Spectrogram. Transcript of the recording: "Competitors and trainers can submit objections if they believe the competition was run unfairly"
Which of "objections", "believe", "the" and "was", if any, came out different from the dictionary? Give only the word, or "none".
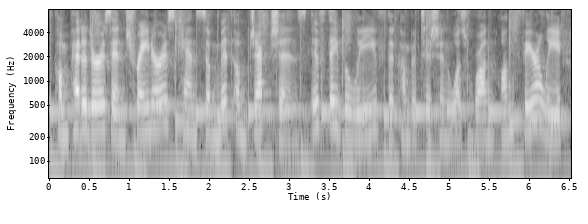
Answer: none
